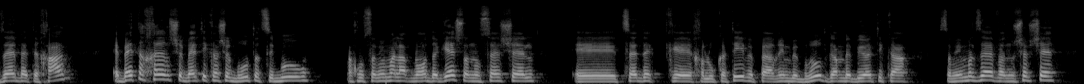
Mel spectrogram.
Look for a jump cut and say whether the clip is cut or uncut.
uncut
